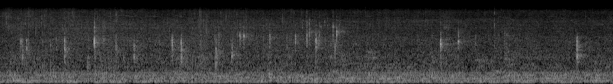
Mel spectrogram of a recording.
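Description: Oil sizzling in a frying pan around breaded turkey breast pieces that are shallow-frying, a steady hiss with scattered crackles and pops.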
